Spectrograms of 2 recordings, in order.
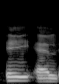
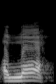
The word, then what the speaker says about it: Allah: to pronounce our language it is not Al it's Allah try try try Allah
